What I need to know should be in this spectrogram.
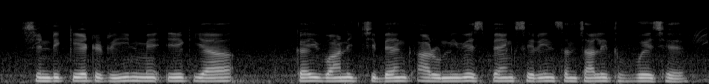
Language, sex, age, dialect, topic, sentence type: Maithili, male, 56-60, Angika, banking, statement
